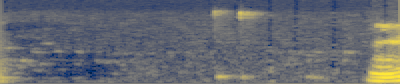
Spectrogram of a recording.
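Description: A faint, quick double click at the computer about a second in, as the code cell is run. Speech starts near the end.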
